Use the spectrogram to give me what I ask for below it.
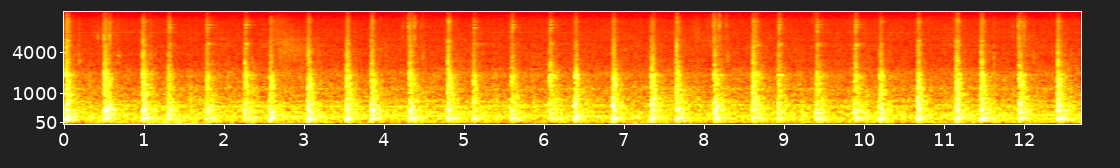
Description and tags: Machine in a factory (loopable)
A machine in a factory making rhythmic sounds (loopable).
loop, rhythmic, machine, industrial, rhythm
